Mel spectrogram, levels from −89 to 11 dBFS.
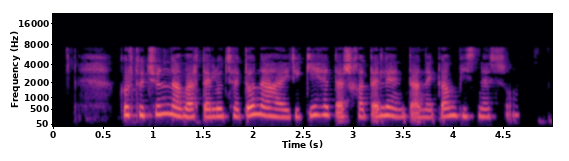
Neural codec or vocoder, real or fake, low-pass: none; real; 7.2 kHz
